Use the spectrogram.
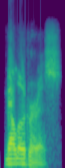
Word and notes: malodorous: American English

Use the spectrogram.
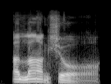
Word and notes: alongshore: British English

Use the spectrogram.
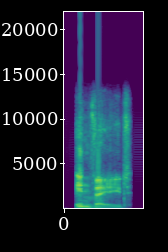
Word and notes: invade: British English

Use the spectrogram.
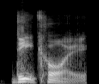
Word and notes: decoy: British English

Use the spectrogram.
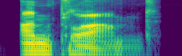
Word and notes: unplumbed: British English

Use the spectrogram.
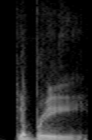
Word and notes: debris: American English

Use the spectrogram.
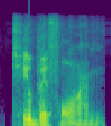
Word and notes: tubiform: American English

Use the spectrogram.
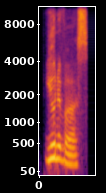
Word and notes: universe: Indian

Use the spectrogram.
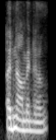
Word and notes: adnominal: Indian

